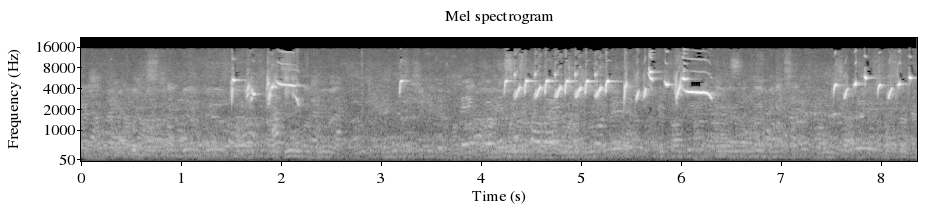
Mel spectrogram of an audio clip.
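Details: Singing European goldfinch, Widani style: liquid high twitters building into a rapid string of repeated bright notes and a sustained whistled note, phrases returning near the end, with a soft low hum behind.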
